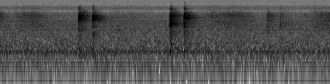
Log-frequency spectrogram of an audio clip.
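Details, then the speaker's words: Adult male, nursing head-to-toe assessment: paired soft percussion taps over all four abdominal quadrants after normal active bowel sounds, giving dullness over the organs and tympany throughout; normal abdominal percussion (dullness and tympany). "Okay, so dullness is heard over his organs and tympany is heard throughout."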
